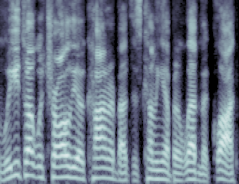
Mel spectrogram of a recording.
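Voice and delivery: quick, low promo patter; radio plug. Real, not acted. Host telling Bill what's coming up at eleven, brisk low plug. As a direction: rattle off the station plug, fast and low.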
